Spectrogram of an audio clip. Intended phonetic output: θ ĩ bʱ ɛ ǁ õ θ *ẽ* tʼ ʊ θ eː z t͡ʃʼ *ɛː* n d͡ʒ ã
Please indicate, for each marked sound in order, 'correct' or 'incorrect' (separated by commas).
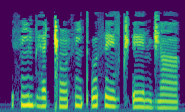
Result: incorrect, incorrect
